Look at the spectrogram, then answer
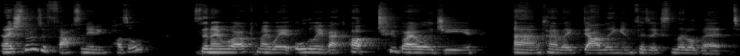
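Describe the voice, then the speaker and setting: A woman with a British accent talks at a very fast pace, her medium pitch held in fairly even intonation. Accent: somewhat British. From Russia. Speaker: PhD student in immunology. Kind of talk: interview. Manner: hesitant, many fillers.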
